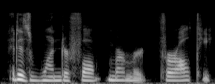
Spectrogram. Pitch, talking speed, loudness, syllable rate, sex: 185 Hz, 140 wpm, -20 LUFS, 6.0 syllables/s, female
